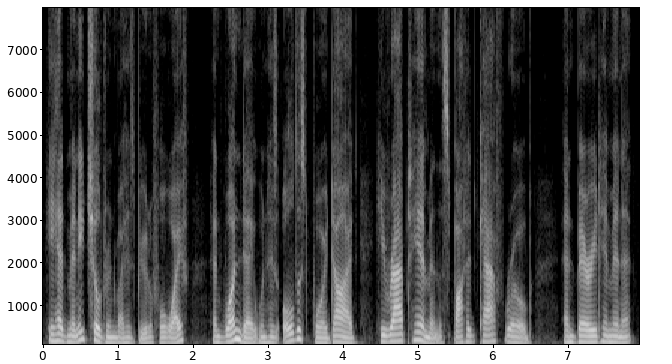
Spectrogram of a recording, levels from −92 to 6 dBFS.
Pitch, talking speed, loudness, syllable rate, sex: 140 Hz, 220 wpm, -19 LUFS, 5.4 syllables/s, female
